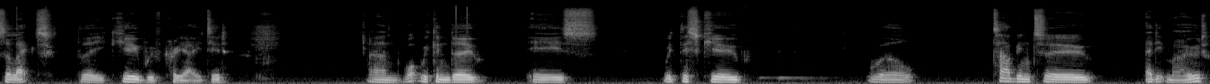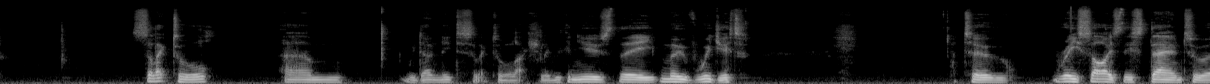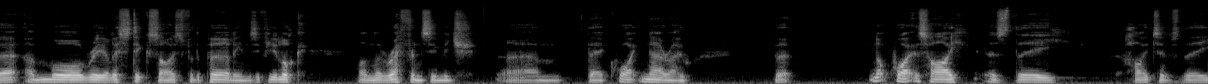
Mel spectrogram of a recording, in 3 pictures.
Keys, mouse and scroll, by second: 3.3-4.0 scroll down 2, 4.0-6.0 middle drag, 12.8 Tab, 14.2 a, 19.5 click.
